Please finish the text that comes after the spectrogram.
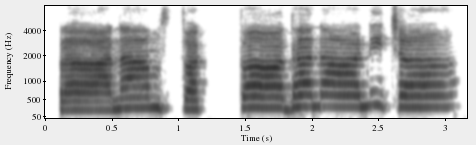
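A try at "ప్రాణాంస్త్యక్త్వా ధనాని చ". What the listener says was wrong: ఆ త్వ కాదు ఇక్కడ య వత్తుంది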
